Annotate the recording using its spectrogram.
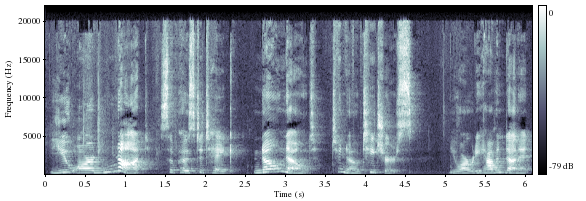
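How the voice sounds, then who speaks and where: A woman's voice: high voice, expressive, measured pace, sharp tone, heavily acted. A woman voicing an easygoing, slightly muddled male yard teacher, casual and reassuring, in a storybook reading. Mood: explaining. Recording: echoey room.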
